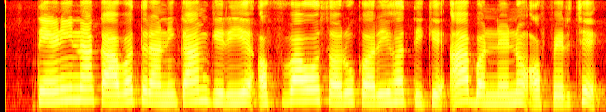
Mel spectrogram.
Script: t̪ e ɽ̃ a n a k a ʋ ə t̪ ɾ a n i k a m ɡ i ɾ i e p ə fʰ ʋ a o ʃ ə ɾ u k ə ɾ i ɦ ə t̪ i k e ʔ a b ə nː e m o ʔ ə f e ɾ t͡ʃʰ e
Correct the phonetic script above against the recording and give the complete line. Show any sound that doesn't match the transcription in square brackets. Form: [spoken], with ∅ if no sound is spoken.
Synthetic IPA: t̪ e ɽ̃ [i] n a k a ʋ ə t̪ ɾ a n i k a m ɡ i ɾ i e [ʔ] ə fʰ ʋ a o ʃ ə ɾ u k ə ɾ i ɦ ə t̪ i k e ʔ a b ə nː e [n] o ʔ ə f e ɾ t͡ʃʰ e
